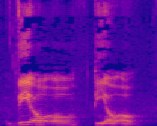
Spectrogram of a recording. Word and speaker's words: voodoo: 卖给美国是一八零三年嘛，所以然后在法国人来之前，这里还有印第安的文化，我们今天在这个酒吧街旁边的那个商店走嘛，它这边有一个非常有意思的，叫做乌杜，叫做乌杜文化（V O O D O O）。那么这个发音就很像乌古，我我不知道乌古是不是从这个词呃直接翻过来的。那反正这一边的发音就叫这个 voodoo。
